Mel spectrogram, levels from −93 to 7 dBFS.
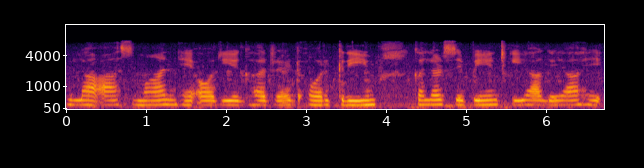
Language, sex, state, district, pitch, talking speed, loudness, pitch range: Hindi, female, Uttar Pradesh, Lucknow, 190 Hz, 135 wpm, -15 LUFS, 185-195 Hz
